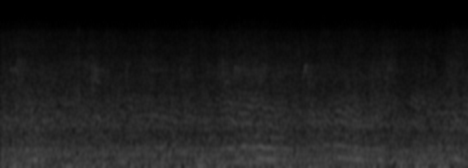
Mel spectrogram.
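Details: Many honey bees buzzing at their hive on a rainy morning, a continuous low drone with wavering tones as single bees fly by, plus short higher whines scattered through.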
